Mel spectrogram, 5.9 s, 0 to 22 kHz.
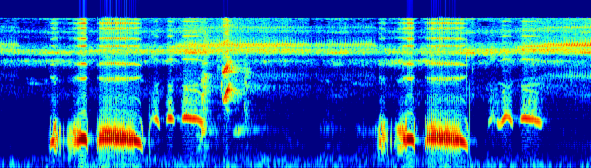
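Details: Male spotted dove, caged with a decoy bird, calling at 11 pm in northern Vietnam: a deep cooing phrase of a short double note, a long drawn coo, then two brief rising notes, repeated after a pause.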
